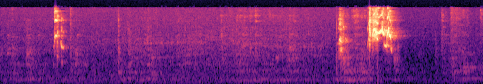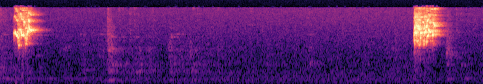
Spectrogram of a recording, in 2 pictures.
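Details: Rosy-faced lovebirds, five birds kept in a cage by a window, giving sharp high chirps: a single note, a rough burst around four seconds, another at five and a lone chirp near nine seconds, with quiet gaps.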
